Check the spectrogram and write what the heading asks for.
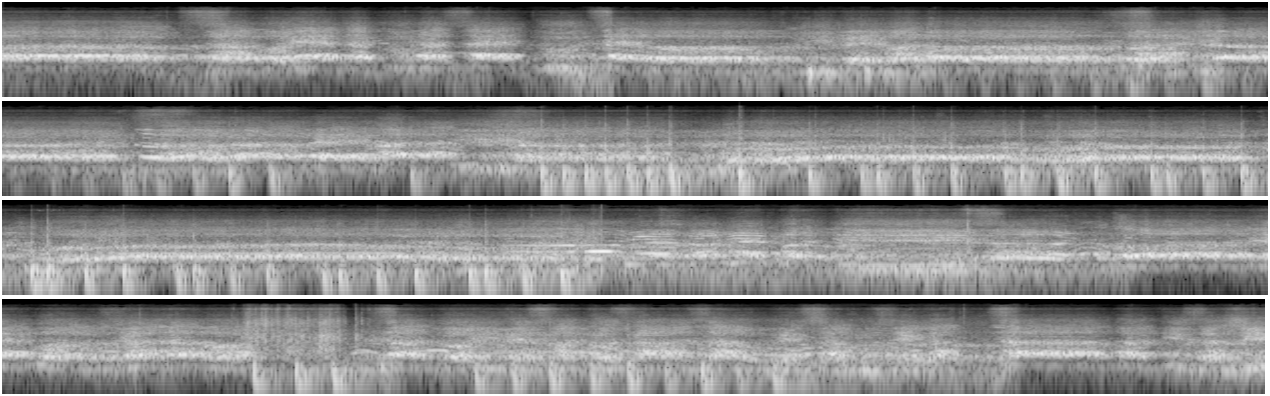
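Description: A large crowd of football supporters singing a chant together in unison. For two stretches, from about a third of the way in and again near the end, a fast rhythmic beat pounds under the singing.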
